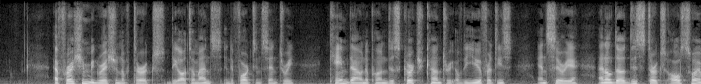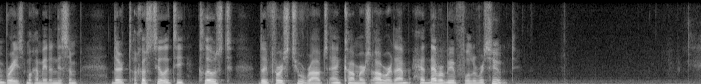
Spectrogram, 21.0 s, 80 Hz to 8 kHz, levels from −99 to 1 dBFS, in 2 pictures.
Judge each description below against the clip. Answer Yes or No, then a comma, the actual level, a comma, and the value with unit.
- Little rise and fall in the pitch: No, average, 5.0 semitones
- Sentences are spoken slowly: Yes, slow, 130 wpm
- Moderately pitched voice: No, low, 115 Hz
